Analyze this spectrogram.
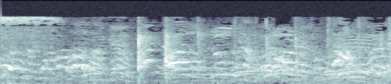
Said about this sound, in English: Come on, let's clap our hands unto the Lord one more time.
